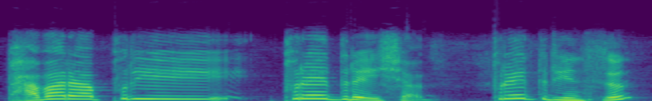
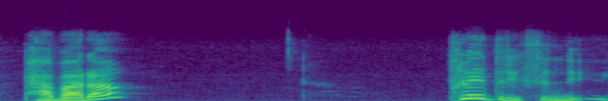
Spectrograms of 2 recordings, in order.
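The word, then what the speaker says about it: Barbara Fredrickson: 그래서 이제 바바라 프레드린슨, 잠깐만요. 바바라 프레드릭슨, 영어 발음은 좀 되게 늘 어렵습니다.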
